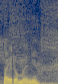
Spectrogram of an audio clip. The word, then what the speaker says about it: Pyromania: Exactamente, porque esta canción que vamos a escuchar, que es Photograph, del disco Pyromania, ¿lo dije bien? – Pyromania.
